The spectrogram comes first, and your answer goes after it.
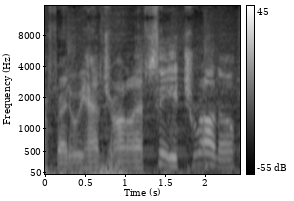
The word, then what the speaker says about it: Toronto: we have Toronto FC Toronto the first o is silent they're taking on the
